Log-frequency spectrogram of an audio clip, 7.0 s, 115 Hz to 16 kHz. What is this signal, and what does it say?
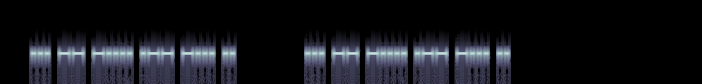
Morse code, heard as a keyed tone, about 34 wpm, 700 Hz. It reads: SM6WBI SM6WBI
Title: DXCC-100 Call Signs - 6 Characters - Repeated 2x - 35wpm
